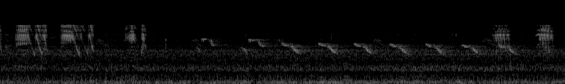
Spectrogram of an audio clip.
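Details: Male Eastern bluebird feeding a first-clutch nestling: a few harsh raspy bursts at the start and end frame a series of soft, short down-slurred whistles repeated about twice a second, with faint background noise.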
